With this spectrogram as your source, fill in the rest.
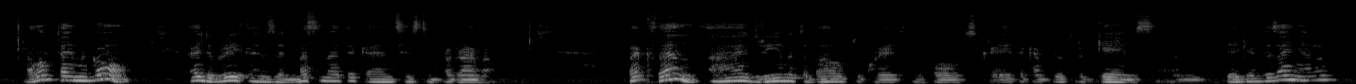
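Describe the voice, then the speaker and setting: A man with an Eastern European accent, his somewhat breathy, medium-pitched voice swinging very widely in pitch at a fairly slow pace. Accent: Slavic. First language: not English. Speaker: software engineer and board game designer. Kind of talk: casual devlog talk to camera.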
